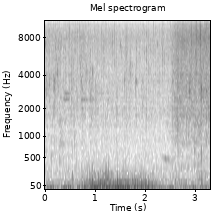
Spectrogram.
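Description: Curry leaves, four thinly sliced small shallots and garlic frying in hot oil for a toddy-shop style tuna curry, a crackling sizzle that swells in the middle and continues steadily, close by and with no talk.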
